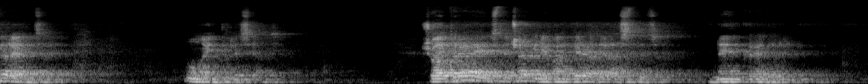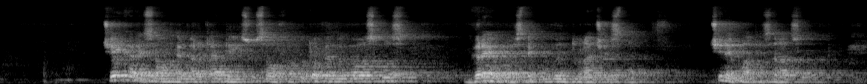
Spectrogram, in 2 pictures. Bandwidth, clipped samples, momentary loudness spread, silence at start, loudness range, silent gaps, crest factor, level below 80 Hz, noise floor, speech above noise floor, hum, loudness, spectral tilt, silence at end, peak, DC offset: 16 kHz; under 0.1%; 20 LU; 0 s; 9 LU; none; 22 dB; -58 dBFS; -61 dBFS; 39 dB; none; -22 LUFS; -4.5 dB/octave; 0 s; -2 dBFS; under 0.1%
